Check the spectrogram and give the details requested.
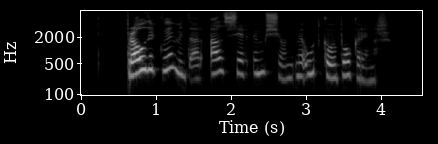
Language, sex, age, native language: Icelandic, female, 12, Icelandic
